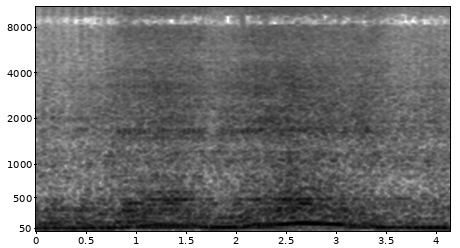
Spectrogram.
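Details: Steady low engine note that rises and falls cleanly with throttle blips, with no knocks or rattles, from a rebuilt 2017 Polaris Ranger with exhaust packing removed; it runs pretty good and revs normally.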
